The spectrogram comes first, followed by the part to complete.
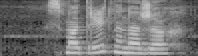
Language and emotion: Russian, neutral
